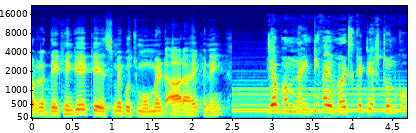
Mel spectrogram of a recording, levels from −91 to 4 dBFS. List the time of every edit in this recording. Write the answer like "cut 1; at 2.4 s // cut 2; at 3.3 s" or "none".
cut 1; at 2.5 s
